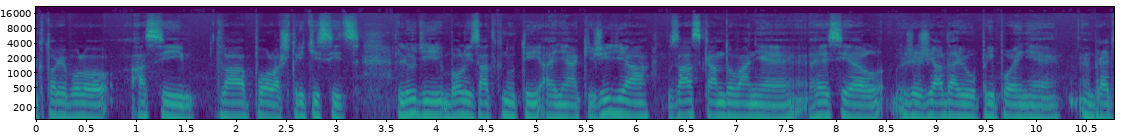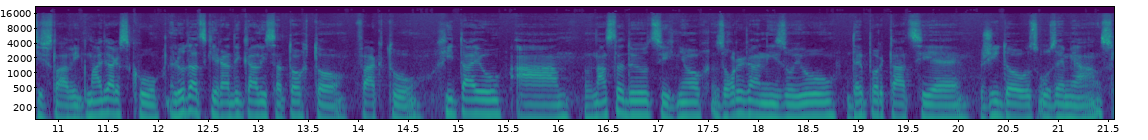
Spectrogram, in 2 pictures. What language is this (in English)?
Slovak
